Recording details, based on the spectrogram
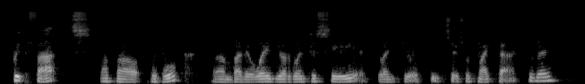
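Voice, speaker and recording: Somewhat breathy, a man speaks at medium pitch and moderate pace. His pitch varies in an ordinary way. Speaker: academic author presenting a book. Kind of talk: conference presentation.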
